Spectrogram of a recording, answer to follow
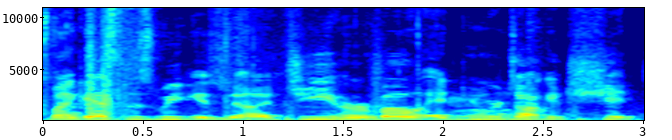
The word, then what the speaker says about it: G Herbo: It's also G Herbo. The H is silent, bro. Okay. What? The H is silent. It's G Herbo.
